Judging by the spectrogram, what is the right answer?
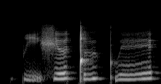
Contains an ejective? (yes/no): yes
